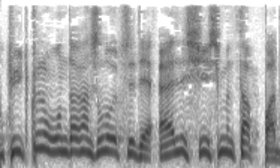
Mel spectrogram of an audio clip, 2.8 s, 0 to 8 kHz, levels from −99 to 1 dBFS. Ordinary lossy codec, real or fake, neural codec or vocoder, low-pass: MP3, 32 kbps; fake; autoencoder, 48 kHz, 32 numbers a frame, DAC-VAE, trained on Japanese speech; 7.2 kHz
